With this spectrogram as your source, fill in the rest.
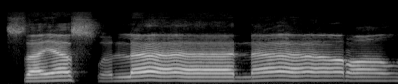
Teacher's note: এক আলিফ পরিমাণ নাকে তুলে গুণনা করে পড়তে হবে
